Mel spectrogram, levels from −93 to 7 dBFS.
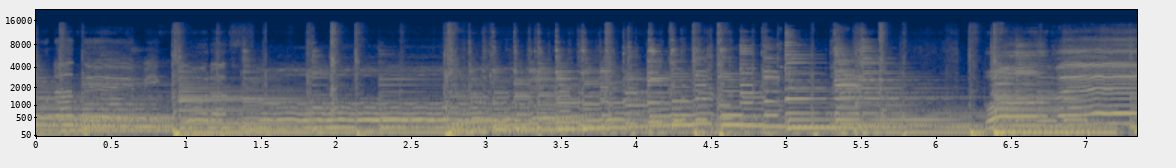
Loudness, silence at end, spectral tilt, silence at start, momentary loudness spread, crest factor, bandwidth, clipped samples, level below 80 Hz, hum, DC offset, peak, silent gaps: -25 LUFS; 0 s; -6 dB/octave; 0 s; 3 LU; 14 dB; 15.5 kHz; under 0.1%; -38 dBFS; none; under 0.1%; -10 dBFS; none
